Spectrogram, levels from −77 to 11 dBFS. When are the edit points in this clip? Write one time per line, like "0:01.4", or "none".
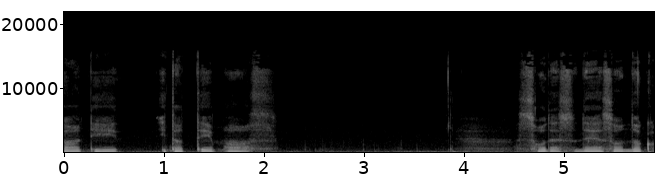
0:04.5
